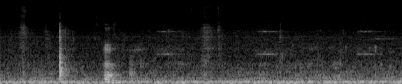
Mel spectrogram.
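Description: A person chewing a mouthful of burrito, with a few wet mouth clicks and a short "mm" about a second in, over a steady low hum of background machinery.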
